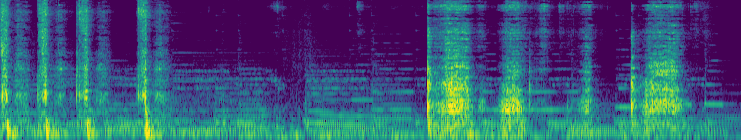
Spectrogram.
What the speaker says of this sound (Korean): 고추 한 개를 어슷썰게 해주세요.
